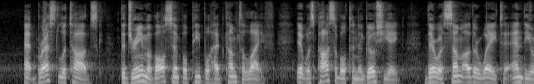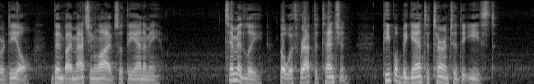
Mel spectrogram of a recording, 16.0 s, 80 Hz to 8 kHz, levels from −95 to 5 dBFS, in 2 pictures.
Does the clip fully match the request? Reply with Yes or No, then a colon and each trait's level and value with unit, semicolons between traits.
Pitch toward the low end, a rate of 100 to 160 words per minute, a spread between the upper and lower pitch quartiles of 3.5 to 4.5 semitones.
No: low, 120 Hz; average, 170 wpm; average, 3.9 semitones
